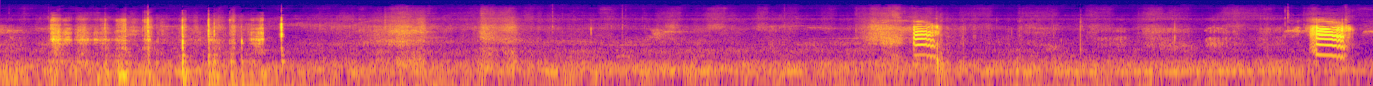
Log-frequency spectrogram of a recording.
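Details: Stray cat giving two short harmonic meows, one near the middle and a louder one at the end, after scattered clicks and rustling; quiet background hum throughout.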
